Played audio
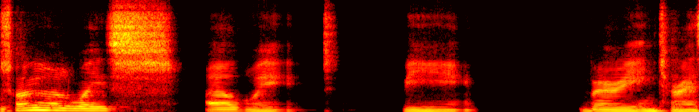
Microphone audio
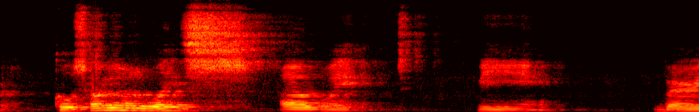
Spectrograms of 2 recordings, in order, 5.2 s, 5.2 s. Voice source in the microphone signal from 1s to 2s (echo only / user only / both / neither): echo only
